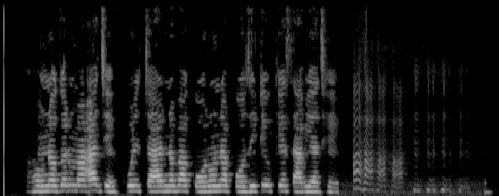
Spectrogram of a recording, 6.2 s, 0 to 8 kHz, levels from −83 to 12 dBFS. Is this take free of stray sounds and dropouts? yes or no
no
